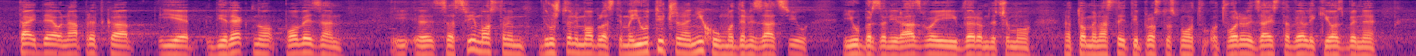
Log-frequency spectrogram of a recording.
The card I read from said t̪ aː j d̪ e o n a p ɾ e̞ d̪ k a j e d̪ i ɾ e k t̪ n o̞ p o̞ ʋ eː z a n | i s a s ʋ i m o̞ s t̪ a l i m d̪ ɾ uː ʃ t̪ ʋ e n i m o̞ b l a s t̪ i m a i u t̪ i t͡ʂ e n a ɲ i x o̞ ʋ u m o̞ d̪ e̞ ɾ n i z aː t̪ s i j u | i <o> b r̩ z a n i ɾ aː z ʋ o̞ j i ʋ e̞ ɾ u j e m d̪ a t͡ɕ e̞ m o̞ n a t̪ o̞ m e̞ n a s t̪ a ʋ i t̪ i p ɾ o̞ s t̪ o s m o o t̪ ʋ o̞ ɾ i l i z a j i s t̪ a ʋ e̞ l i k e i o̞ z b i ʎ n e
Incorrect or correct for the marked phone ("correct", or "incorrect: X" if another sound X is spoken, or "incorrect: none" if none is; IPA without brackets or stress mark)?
incorrect: u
